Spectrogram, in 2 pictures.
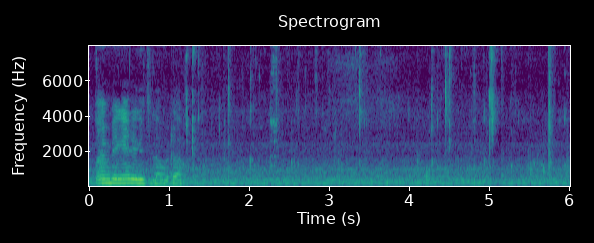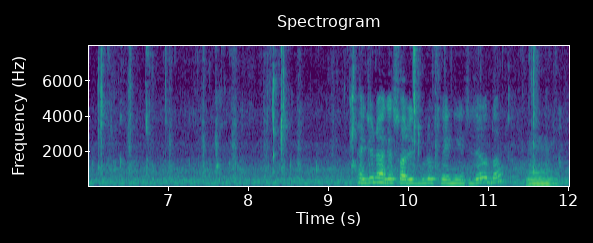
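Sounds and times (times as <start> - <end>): steady low hum: 0.0 - 12.0
wet mouth smacks while chewing: 1.2 - 9.4.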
